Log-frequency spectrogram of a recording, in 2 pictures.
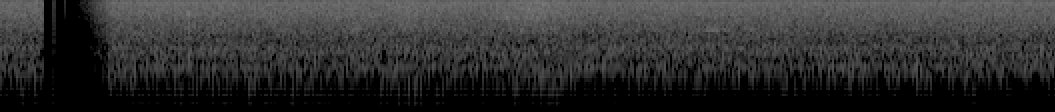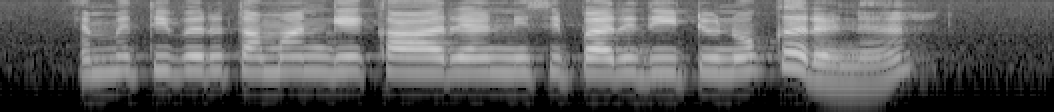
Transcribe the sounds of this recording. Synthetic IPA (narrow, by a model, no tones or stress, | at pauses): æmət̪iʋəɾut̪amaŋɡekaːɾejanːisipaɾid̪iʈunokəɾənə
